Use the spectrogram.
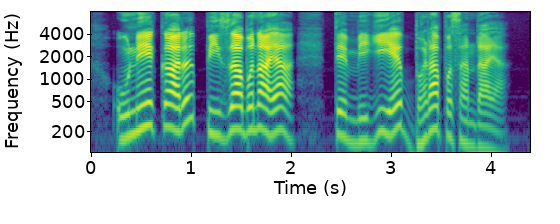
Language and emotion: Dogri, happy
